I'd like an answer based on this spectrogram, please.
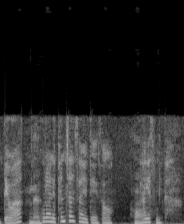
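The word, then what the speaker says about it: قرآن: 게시를 받게 된 때와 꾸란의 찬사에 대해서 하겠습니다 그 란이라고 하는 것 저희가 첫 시간에 그런 말씀드렸는데네 예 저희들은 란이라고 발음을 했었거든요 확실히 꾸란이 예 꾸란 아랍어 발음으로 란이라고 란이라고 발음을 해야 정확하군요네 아 무하맛께서 쿠란을 편찬하는음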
